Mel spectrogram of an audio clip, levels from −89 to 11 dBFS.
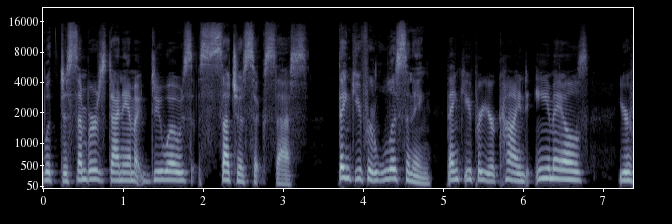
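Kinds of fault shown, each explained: De-emphasis applied wrongly: from 4.77 s to the end at 7.38 s, the speech turns dull and muffled, as if a blanket had been thrown over it. A treble-cut filter meant to reverse high-frequency boost was applied to audio that had no such boost, or was applied twice. The result is a smooth downward slope in the response, leaving 10 kHz about 14 dB below 1 kHz, so sibilants and consonant edges lose their crispness while the lower body of the speech stays intact.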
